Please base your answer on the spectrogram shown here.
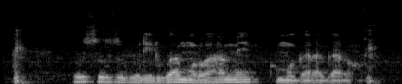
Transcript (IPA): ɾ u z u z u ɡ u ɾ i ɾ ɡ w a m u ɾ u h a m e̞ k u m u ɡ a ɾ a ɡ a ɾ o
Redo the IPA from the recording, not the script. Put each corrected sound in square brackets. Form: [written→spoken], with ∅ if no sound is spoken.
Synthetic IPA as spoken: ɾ u [z→s] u z u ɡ u ɾ i ɾ ɡ w a m u ɾ u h a m e̞ k u m u ɡ a ɾ a ɡ a ɾ o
